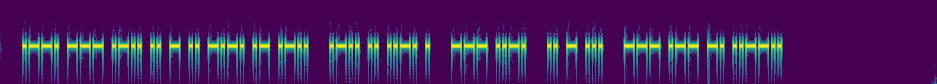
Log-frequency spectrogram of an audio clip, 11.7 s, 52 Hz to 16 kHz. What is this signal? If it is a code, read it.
Morse code, heard as a keyed tone, about 31 wpm, 700 Hz. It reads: POLITICAL LIFE OF ITS OWN?
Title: Sentences from Top 1000 Words - Review Part 5 - 30wpm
